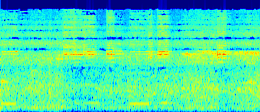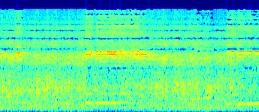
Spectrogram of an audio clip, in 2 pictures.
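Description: Motorbikes and cars drive past on a busy street with a steady rumble of engines.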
